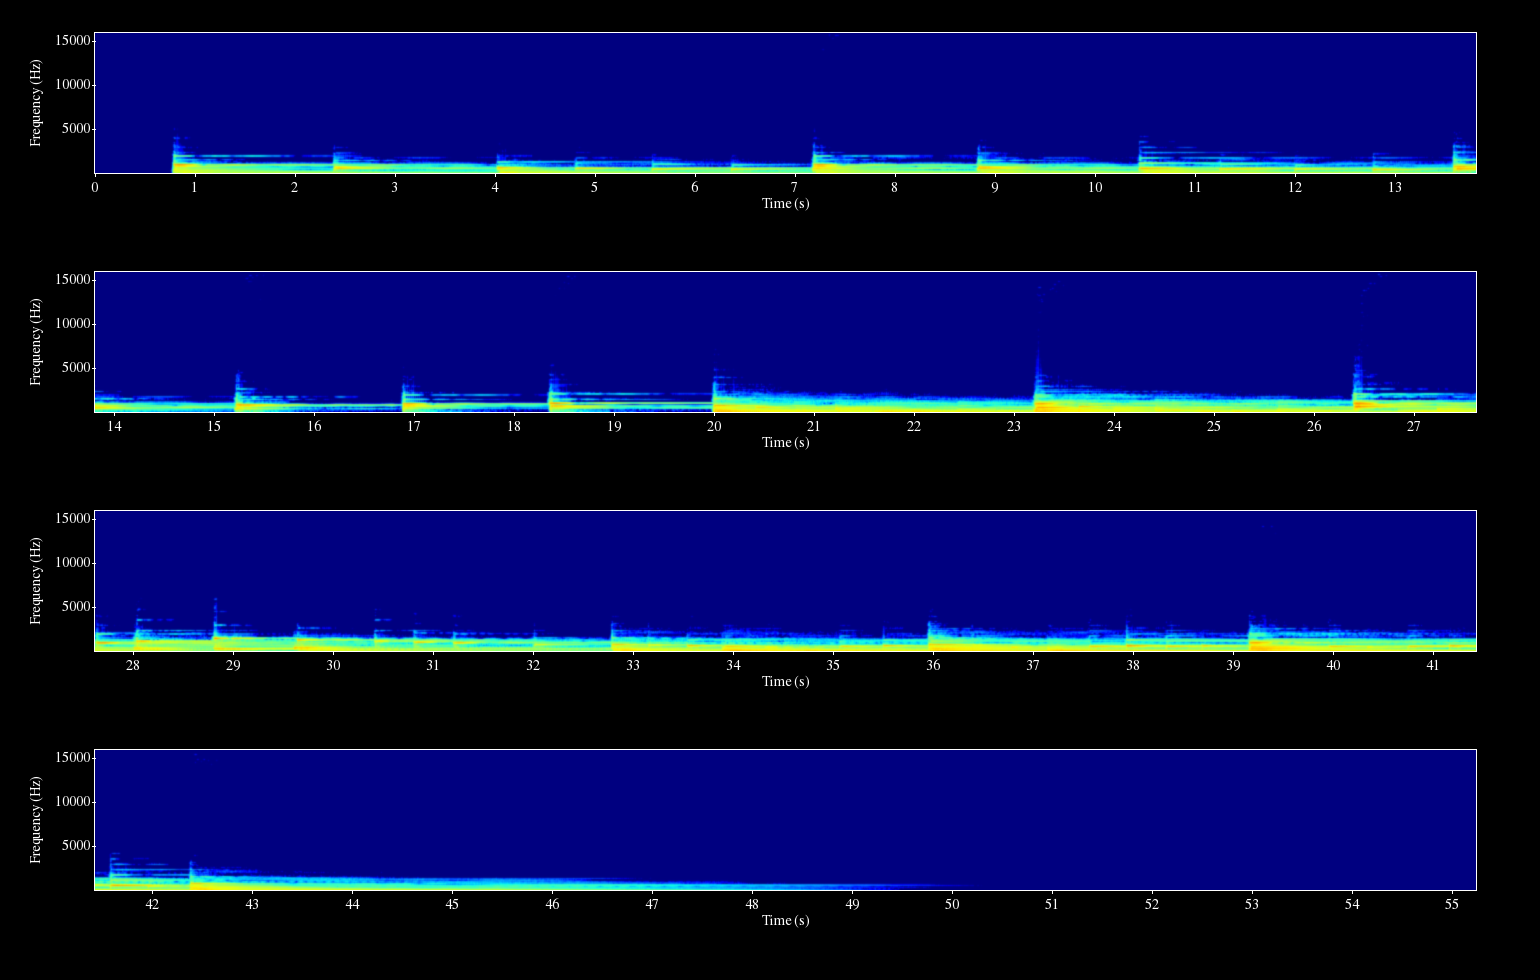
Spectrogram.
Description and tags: Messy Love Piano in G Major
cinematic, g, love, major, music, piano, soundtrack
